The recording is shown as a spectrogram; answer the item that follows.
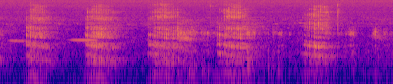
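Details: Free-range fallow deer buck during the rut in the mountains of New South Wales, Australia; five hoarse, belching groans roughly one second apart, rough and broadband, with a faint bird whistle in the background.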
